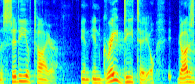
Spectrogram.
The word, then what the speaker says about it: Tyre: Because of the similarity to our last name, I was hoping I could find some justification for pronouncing it Tyre. But it really is pronounced Tyre. It comes from the Hebrew word tsor, T-S-O-R, we would spell it.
